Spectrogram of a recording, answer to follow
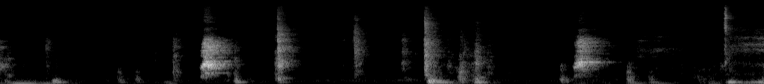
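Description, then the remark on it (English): An excited dog that wants to go for a walk barks at surrounding noise in a rapid, irregular series of sharp, loud barks, with short pauses between bursts and no talking. “So he's just barking at all the noise.”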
